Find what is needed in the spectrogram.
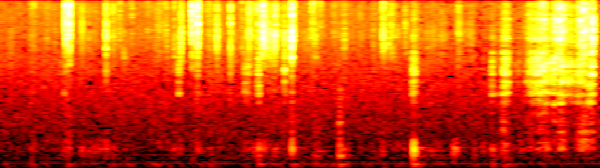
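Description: Clear plastic carrier film being peeled off heat-pressed transfer vinyl on a sweater: faint, irregular small crackles and ticks as the film lifts away, with light handling of the fabric.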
